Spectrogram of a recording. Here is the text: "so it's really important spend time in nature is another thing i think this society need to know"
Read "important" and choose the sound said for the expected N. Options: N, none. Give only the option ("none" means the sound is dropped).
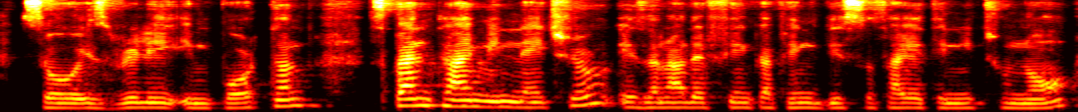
N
